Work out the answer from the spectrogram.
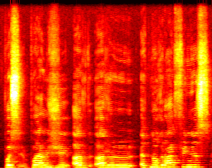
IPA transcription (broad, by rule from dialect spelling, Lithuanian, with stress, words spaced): ˈpɐs ˈpɑːʋʲiːzʲd͡ʒʲʊɪ ˈɐr ˈɐr ɛtnoːɡrɐˈfʲɪnʲɪs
